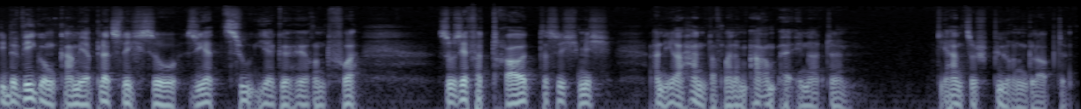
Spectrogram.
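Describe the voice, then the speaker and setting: A man's voice: a bass voice, unhurried, creaky, heavily acted. An actor playing a tough, wry boat captain who narrates his own adventure tersely in a 1970s German radio crime drama. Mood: tense, reflective.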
